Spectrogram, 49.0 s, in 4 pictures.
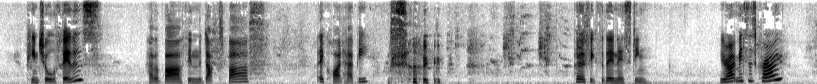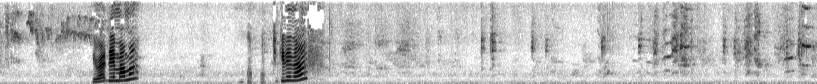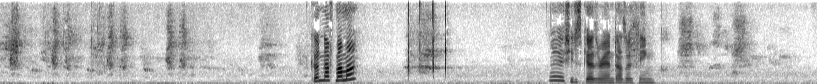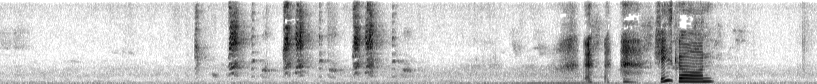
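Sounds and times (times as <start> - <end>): raspy bird calls: 5.6 - 8.7, 12.1 - 14.1, 17.3 - 29.2, 34.4 - 36.1, 39.6 - 43.2
faint high bird chirps: 12.1 - 13.8.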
